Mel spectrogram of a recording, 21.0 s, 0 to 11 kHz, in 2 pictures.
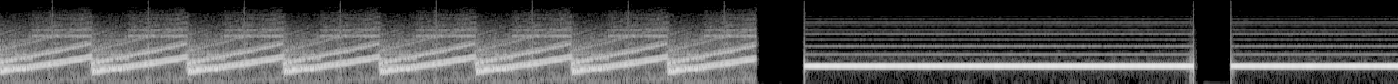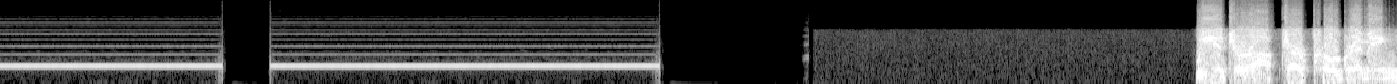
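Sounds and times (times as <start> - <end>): rising whooping alert sweeps: 0.0 - 5.7.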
